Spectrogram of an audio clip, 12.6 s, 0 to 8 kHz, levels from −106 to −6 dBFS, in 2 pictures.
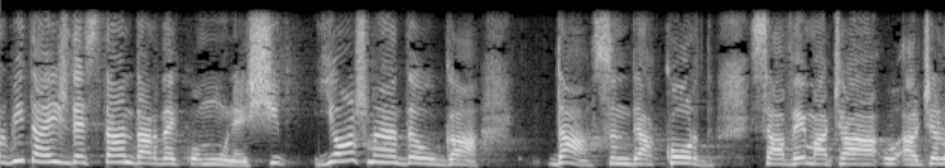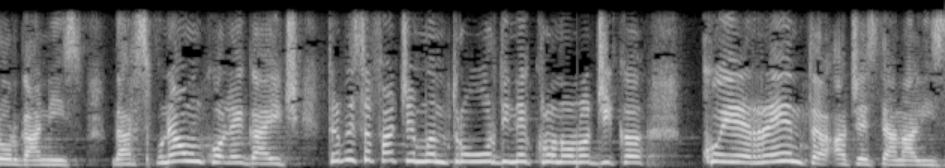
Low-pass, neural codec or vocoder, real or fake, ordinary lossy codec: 7.2 kHz; none; real; none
